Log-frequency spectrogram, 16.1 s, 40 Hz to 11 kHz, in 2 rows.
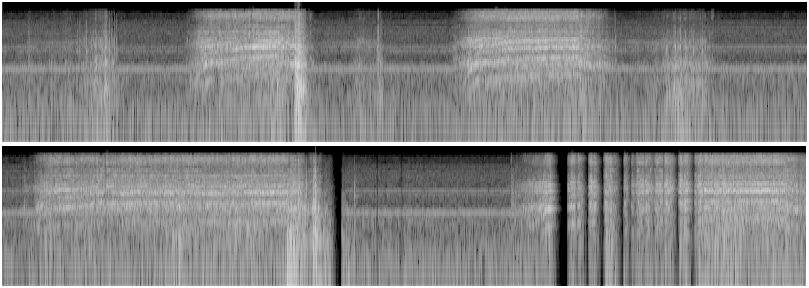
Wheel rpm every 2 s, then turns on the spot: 0, 60, 60, 40, 70, 110, 40, 80.
2-4 6-8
